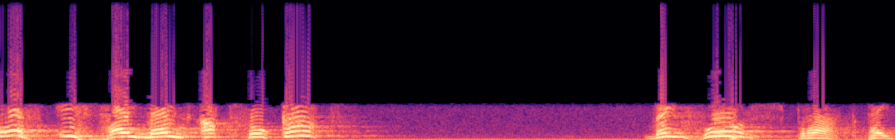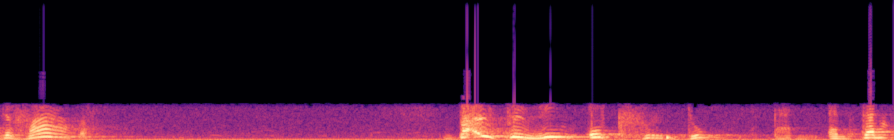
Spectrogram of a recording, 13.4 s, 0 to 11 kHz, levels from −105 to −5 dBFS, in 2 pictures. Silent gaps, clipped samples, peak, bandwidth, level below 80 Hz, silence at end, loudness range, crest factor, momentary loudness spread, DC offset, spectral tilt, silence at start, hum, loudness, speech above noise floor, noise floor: none; 0.4%; 0 dBFS; 6.6 kHz; -30 dBFS; 0 s; 9 LU; 12 dB; 21 LU; under 0.1%; -9.5 dB/octave; 0 s; none; -11 LUFS; 23 dB; -34 dBFS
